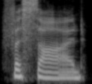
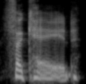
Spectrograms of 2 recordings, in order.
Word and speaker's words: façade: The cedilla adds a curvy tail beneath the letter C to create a soft S sound instead of a hard K sound.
